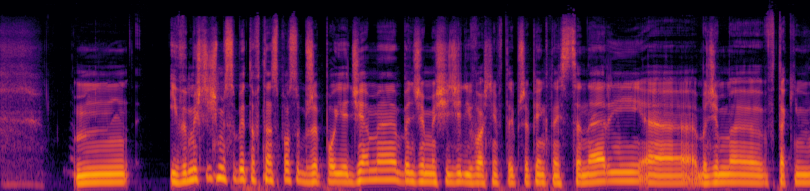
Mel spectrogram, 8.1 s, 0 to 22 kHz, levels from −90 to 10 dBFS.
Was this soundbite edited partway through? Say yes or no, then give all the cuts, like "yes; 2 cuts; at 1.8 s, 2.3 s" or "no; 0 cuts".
no; 0 cuts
